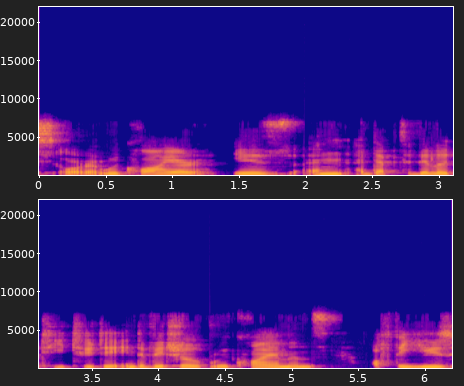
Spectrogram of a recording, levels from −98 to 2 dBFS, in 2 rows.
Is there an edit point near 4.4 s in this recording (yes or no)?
yes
